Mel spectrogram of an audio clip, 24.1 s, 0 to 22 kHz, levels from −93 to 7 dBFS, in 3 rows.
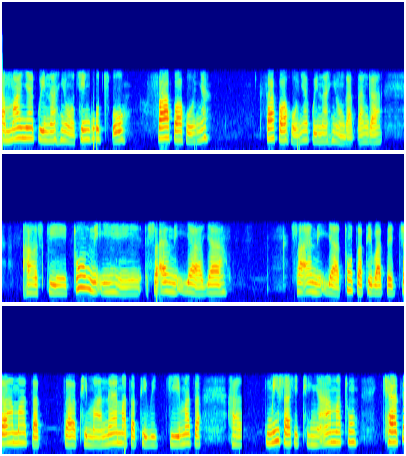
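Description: Speech over a G.711 telephone line, band-limited to 300 Hz to 3.5 kHz. Packet loss with pitch repetition occurs seven times: 1.82–1.88, 3.84–3.88, 5.90–5.94, 11.12–11.18, 13.88–13.90, 18.52–18.54 s (before "tsa tji bichima tsa"), and 20.82–20.90 s (before "mí xa xi tjiña'ama"). Gaps run 20 to 80 ms. The receiver loops the last pitch period, giving brief buzzy held tones on the shorter gaps, while the longer ones fade into silence before the speech returns.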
